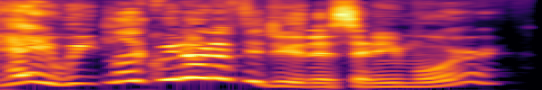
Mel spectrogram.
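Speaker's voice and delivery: high-pitched, placating plea; Sir Bluto pleading. Acted. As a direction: talk them down in a high, anxious voice. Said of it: "he's basically telling you".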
